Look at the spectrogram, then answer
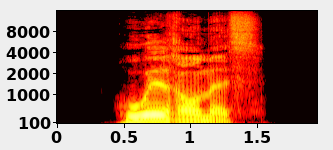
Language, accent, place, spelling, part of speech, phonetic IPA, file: German, Germany, Berlin, Hohlraumes, noun, [ˈhoːlˌʁaʊ̯məs], De-Hohlraumes.ogg
- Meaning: genitive singular of Hohlraum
